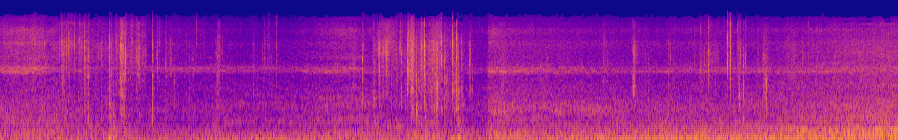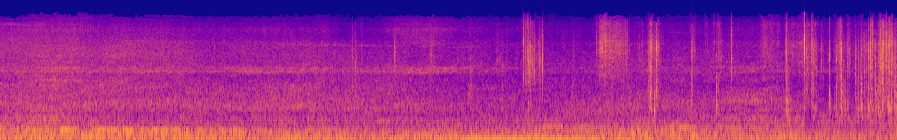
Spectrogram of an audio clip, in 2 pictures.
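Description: A motor vehicle's engine running close by, a low hum that grows louder over several seconds and then fades, with scattered knocks and clatter of things being handled.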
